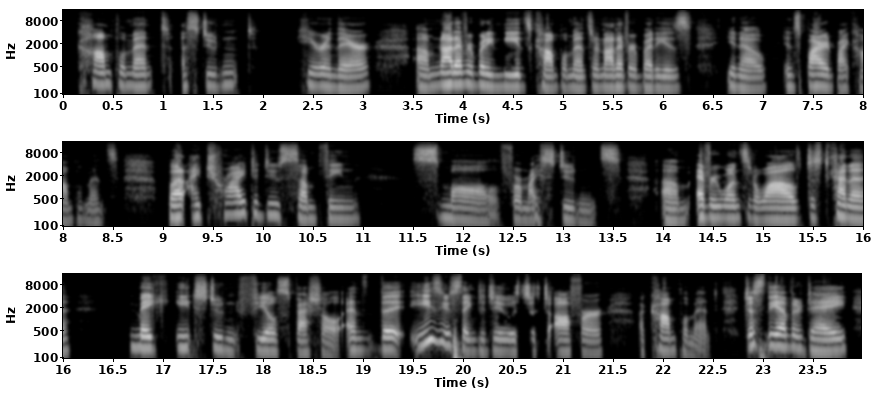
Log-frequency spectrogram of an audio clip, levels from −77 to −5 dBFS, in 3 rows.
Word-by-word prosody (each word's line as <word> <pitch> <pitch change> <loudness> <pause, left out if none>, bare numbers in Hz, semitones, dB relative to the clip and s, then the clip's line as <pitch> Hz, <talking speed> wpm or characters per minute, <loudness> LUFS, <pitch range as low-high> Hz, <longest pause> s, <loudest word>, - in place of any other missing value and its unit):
compliment 170 -3 -1
a 145 - -9
student 165 +2 -5 0.4
here 160 -3 -6
and 155 -2 -4
there, 140 +3 0 0.4
um, 150 +1 -3
not 175 +1 +8
everybody 175 -2 +3
needs 150 0 +1
compliments 140 0 -1
or 145 - -7
not 145 0 +2
everybody 145 -1 -3
is, 135 +2 -1 0.3
you 165 - -9
know, 130 -1 -4 0.2
inspired 155 0 +2
by 135 0 -3
compliments, 130 -3 -12 0.5
but 170 0 +7
I 175 0 -1
try 200 +1 0
to 210 -1 -11
do 190 +1 -10
something 150 -2 -3 0.5
small 145 -6 0
for 150 -1 -8
my - - -6
students, 130 -6 -2 0.4
um, 135 0 -4
every 165 -1 +4
once 160 0 -1
in 160 - -8
a - - -8
while 140 0 +5
just 165 -3 0
to - - -1
kinda 155 -4 +3 0.6
make 180 -2 +4
each 185 0 -3
student 170 -6 0
feel 150 -2 -3
special, 135 -2 -1
and, 155 -1 -4
the 170 -1 +4
easiest 250 0 +2
thing 145 - -1
to 145 - -11
do 145 0 -3
is 140 - -4
just 150 - -1
to - - 0
offer 140 -2 -1 0.3
a - - -15
compliment. 150 - -3 0.3
Just 200 +2 +4
the 200 -1 +8
other 190 -2 +2
day, 150 0 +2
150 Hz, 150 wpm, -24 LUFS, 145-170 Hz, 0.6 s, not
